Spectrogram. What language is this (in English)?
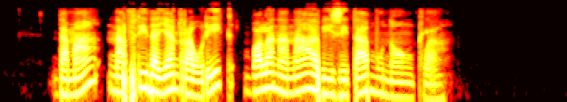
Catalan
